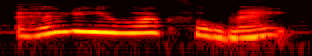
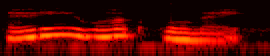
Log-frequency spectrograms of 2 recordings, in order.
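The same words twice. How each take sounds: First: It is said in a normal, unwhispered voice. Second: It is said lower in pitch and whispered.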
